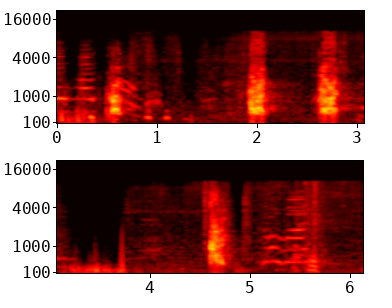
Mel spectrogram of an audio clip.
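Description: A bulldog barking: about four short barks spread through the few seconds, with quieter stretches between them.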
